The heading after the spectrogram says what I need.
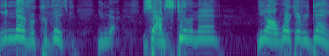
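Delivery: play-acted, defensive, high-pitched screamed yelling. Retelling what a man accused of stealing shouted: imitating a man yelling. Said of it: "this guy's yelling at me, screaming".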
